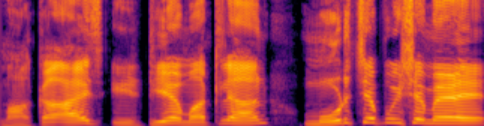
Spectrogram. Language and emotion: Goan Konkani, happy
